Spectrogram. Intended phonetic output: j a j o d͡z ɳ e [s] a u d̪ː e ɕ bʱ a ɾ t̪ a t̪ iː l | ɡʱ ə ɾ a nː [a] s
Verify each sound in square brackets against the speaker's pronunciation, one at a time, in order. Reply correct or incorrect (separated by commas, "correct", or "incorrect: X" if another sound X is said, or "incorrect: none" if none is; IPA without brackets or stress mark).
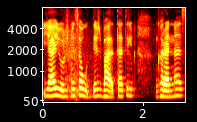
incorrect: t͡s, correct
